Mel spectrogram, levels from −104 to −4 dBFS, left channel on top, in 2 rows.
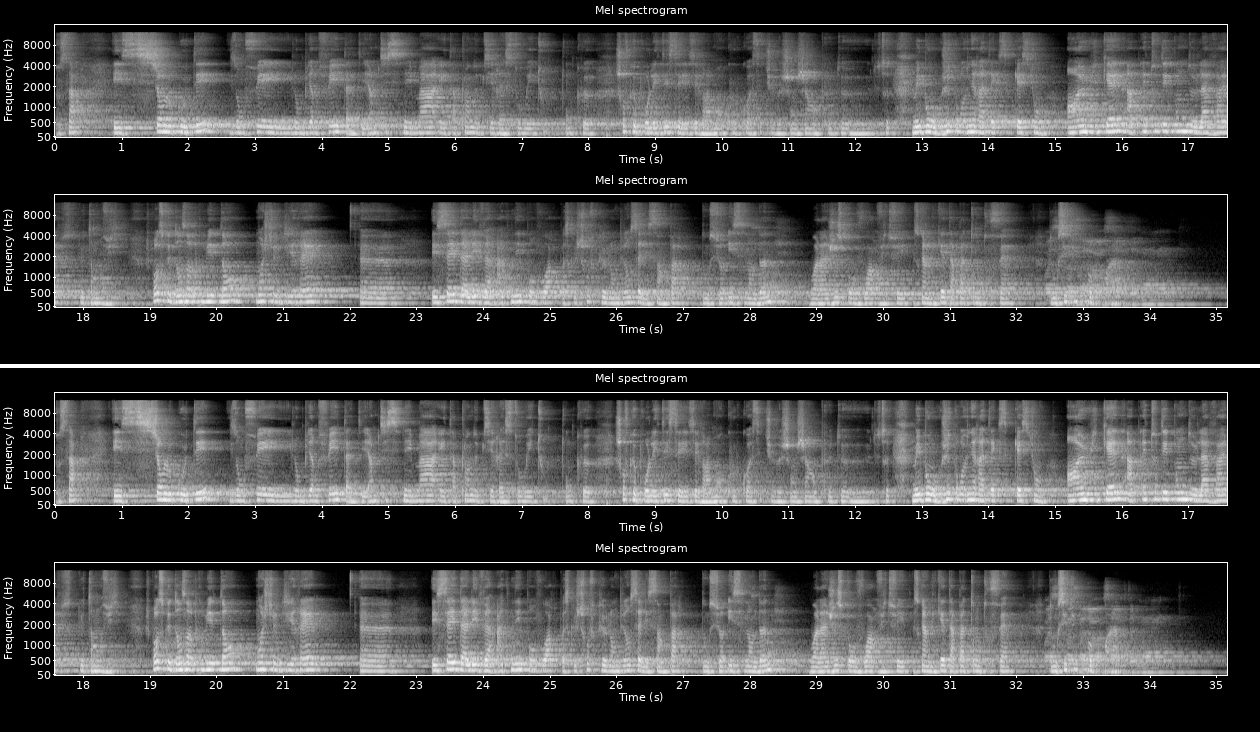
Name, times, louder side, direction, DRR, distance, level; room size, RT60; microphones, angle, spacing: voice 1, 0.0-2.4 2.6-21.6 22.1-22.7 23.2-27.0 27.3-28.4 28.9-31.9 32.3-32.8 33.1-33.5, right 2 dB, 25° right, 5 dB, 0.3 m, -20 dB
voice 2, 27.9-28.5 32.4-34.5, right 1 dB, 55° right, -2 dB, 1.8 m, -31 dB
9.7 x 9.6 x 3.6 m, 2.9 s
head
